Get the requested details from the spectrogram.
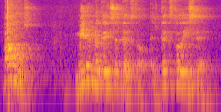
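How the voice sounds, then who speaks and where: A man preaching a sermon in an animated, emphatic way, repeating phrases for emphasis. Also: sits high, unhurried. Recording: echoey room from far off, faint background noise.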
